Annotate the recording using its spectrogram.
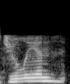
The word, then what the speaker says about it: Julian: My name is Julian. It's J-U-L-I-A-N. – Okay. – I'm calling with Bank of Cardiff. Cardiff is spelled C-A-R.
